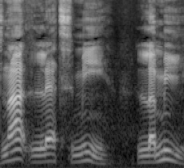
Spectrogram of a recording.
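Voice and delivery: very slow, low speech. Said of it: "I'm gonna say this slowly".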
